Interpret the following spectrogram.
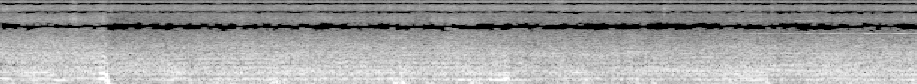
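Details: Honey bees nesting in a tree in the suburbs, first thought to be a wasp nest, hum in a steady, low, droning buzz from many wings at once.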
